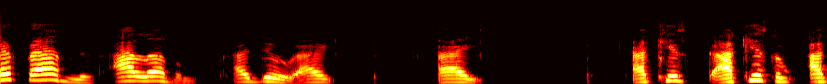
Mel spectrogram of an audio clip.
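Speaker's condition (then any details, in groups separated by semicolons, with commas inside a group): Cerebral palsy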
